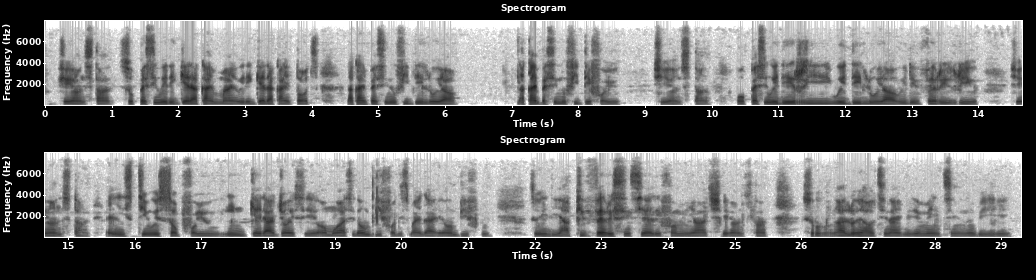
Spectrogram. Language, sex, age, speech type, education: Nigerian Pidgin, male, 60+, spontaneous, tertiary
